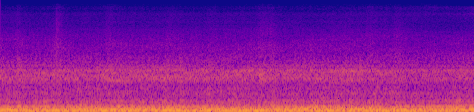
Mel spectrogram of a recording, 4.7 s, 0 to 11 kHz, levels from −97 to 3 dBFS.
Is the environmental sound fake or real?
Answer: fake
